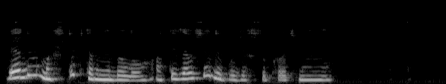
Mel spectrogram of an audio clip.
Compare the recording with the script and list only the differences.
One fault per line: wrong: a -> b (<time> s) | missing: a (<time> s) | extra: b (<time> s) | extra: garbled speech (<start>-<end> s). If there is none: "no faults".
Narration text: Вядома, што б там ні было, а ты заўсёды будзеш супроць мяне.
no faults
